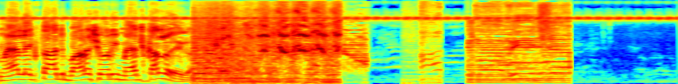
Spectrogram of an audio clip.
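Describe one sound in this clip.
A woman sings along with music.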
